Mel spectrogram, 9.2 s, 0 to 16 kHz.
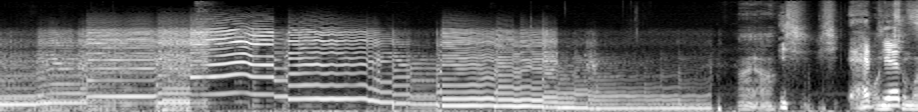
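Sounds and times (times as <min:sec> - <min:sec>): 
distorted electric guitar playing a melodic line: 0:00.0 - 0:07.3
speech: 0:07.8 - 0:09.1.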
